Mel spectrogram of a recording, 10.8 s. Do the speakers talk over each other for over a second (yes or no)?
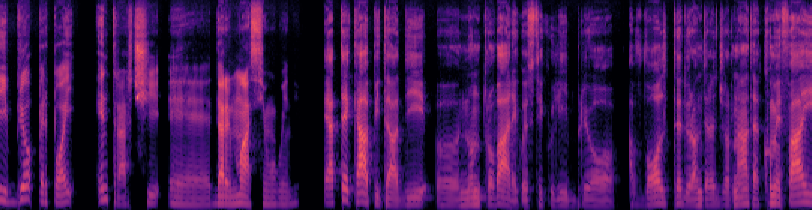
no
